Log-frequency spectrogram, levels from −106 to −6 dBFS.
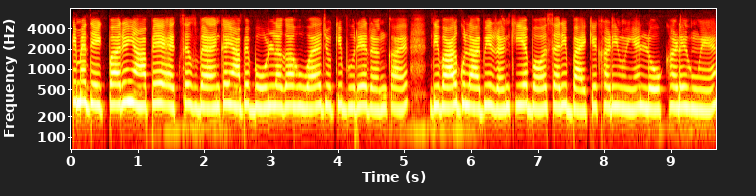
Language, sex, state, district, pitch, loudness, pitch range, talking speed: Hindi, female, Chhattisgarh, Jashpur, 280 Hz, -15 LUFS, 270-290 Hz, 235 wpm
